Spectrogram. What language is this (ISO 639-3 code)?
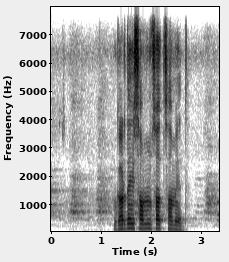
nep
